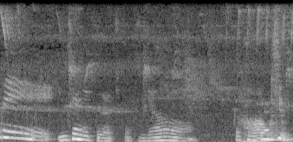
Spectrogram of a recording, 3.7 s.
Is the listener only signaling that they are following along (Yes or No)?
No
